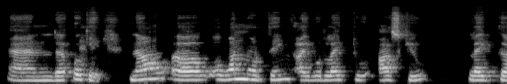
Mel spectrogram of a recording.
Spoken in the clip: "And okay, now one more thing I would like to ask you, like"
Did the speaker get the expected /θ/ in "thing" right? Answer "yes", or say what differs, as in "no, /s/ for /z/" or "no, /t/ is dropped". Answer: no, /t/ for /θ/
